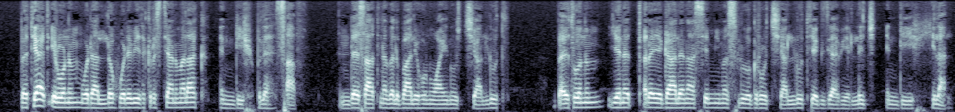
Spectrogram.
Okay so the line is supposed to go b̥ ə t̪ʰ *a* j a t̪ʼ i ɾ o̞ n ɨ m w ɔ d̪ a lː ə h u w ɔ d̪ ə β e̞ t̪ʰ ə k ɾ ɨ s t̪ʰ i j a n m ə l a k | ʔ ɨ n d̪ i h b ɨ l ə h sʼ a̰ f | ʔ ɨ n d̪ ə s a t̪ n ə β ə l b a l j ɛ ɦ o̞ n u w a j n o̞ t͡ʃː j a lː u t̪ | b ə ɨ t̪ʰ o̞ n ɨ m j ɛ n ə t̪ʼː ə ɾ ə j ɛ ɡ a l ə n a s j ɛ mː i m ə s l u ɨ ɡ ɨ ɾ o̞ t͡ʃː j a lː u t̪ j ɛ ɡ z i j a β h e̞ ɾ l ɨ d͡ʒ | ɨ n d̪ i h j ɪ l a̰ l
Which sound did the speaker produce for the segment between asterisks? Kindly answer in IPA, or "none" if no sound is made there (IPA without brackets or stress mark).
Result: i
